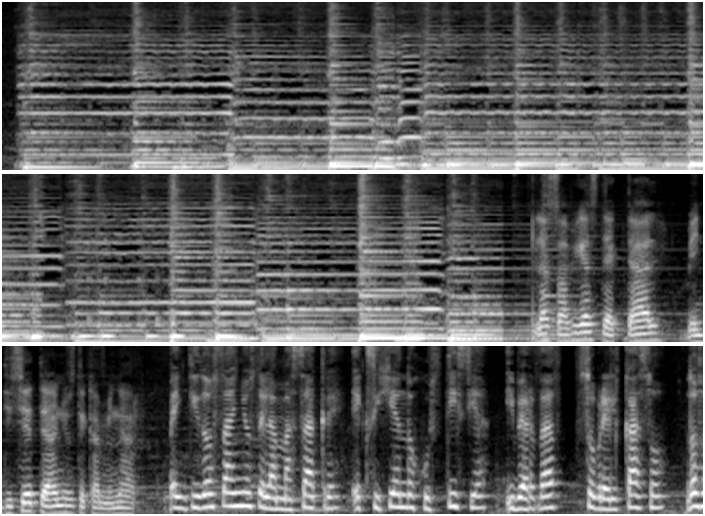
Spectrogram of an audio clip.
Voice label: SPOTS; acteal; 22 DE CAMINAR Y 27 ANOS EXIGIENDO JUSTICIA

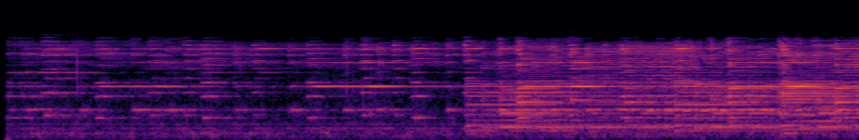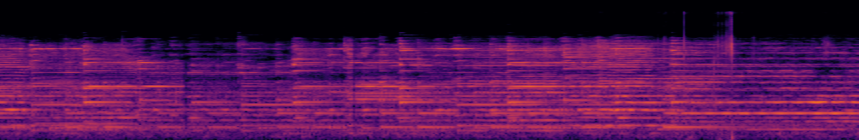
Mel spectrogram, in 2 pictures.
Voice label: promo; pedregales

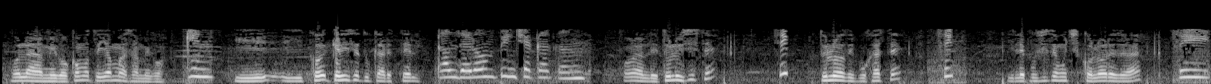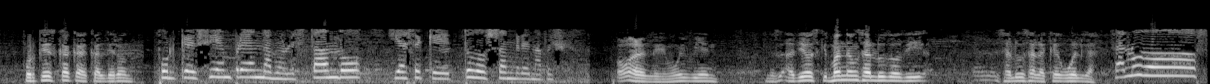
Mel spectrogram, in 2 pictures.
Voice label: niño; torerita; eje central; pinacate

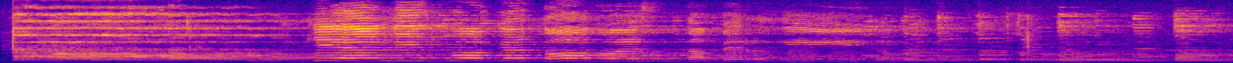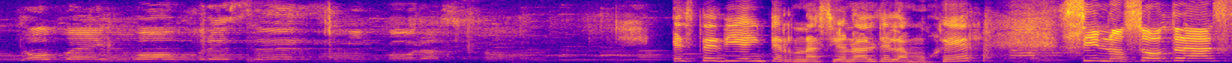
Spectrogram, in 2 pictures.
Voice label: promo; pedregales; 8 marzo

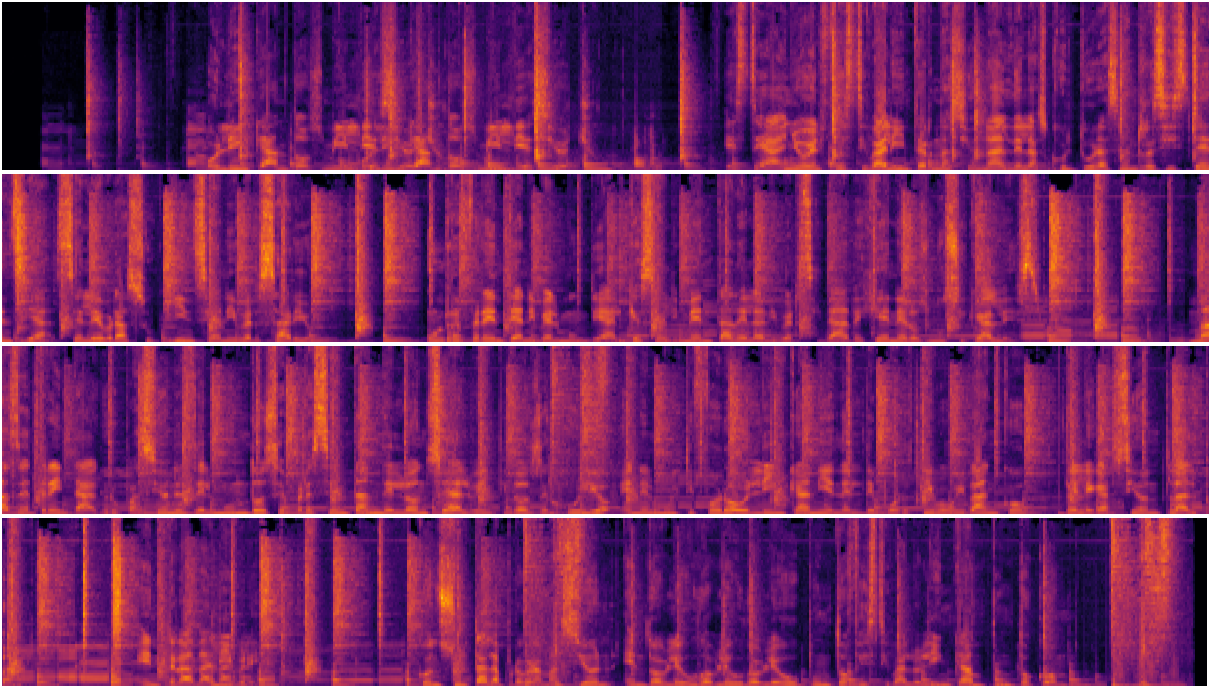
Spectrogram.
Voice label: Promo; Ollin Kan 2018

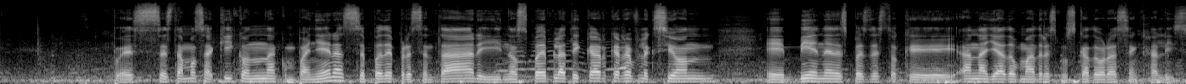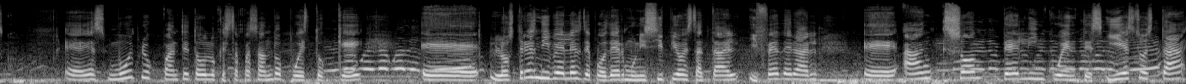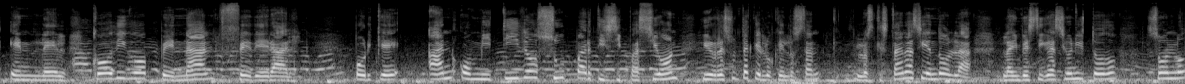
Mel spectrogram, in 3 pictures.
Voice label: Testimonio Companera; Luto Nacional Teuchitlan

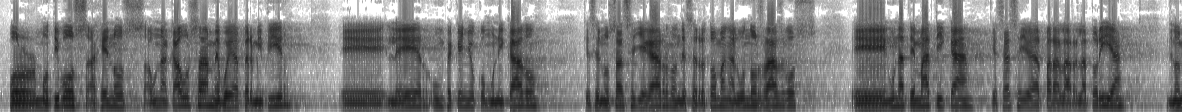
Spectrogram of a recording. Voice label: Foro Educativo Pequeno pronunciamiento; cnte; Bloque5

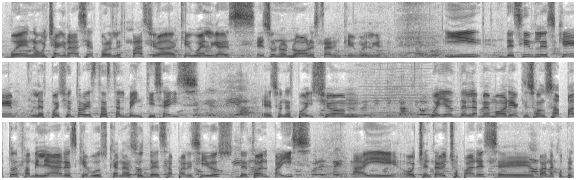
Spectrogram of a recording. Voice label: entrevista marcha; planton magisterio; entrevistas 2016-06-17

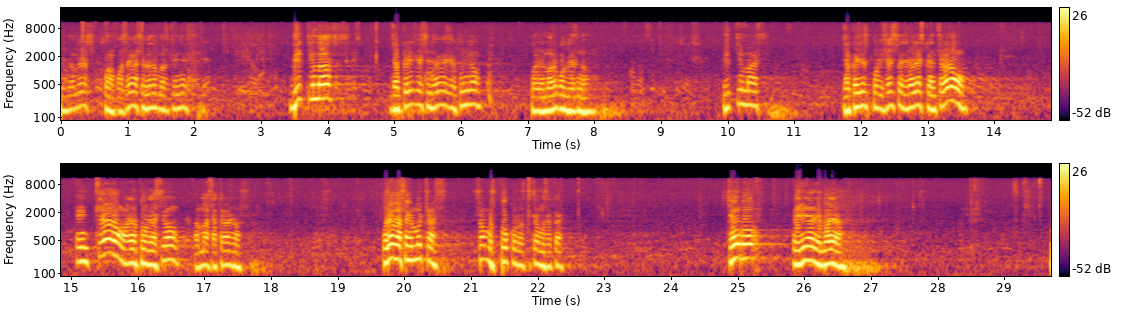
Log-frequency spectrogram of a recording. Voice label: Testimonio; cnte; nochixtlan

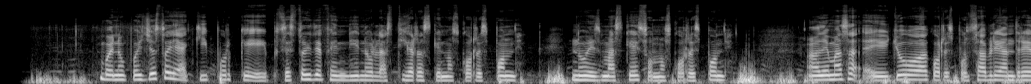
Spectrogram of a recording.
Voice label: testimonio; atenco

